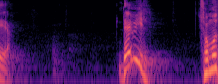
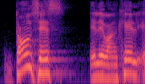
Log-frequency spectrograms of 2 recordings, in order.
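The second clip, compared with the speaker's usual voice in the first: ordinary talk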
